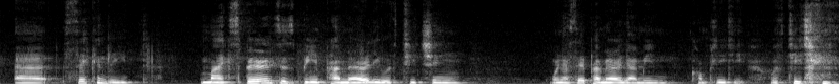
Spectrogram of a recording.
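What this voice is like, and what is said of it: South African accent. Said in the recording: “I have a South African accent”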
